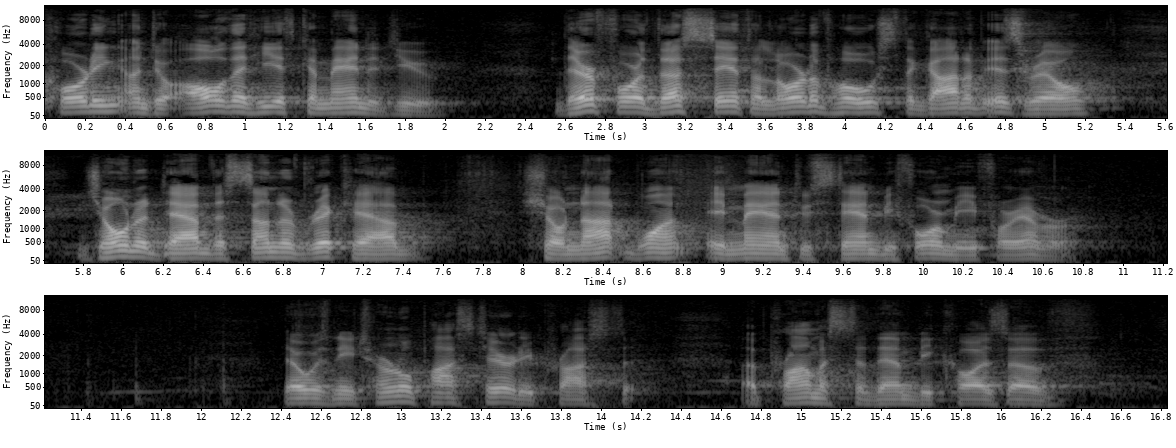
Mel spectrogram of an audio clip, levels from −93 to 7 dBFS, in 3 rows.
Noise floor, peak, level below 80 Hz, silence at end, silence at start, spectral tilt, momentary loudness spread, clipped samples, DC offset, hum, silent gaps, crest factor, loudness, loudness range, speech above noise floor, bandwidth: -73 dBFS; -10 dBFS; -78 dBFS; 0.5 s; 0 s; -4 dB/octave; 11 LU; under 0.1%; under 0.1%; none; none; 24 dB; -34 LUFS; 8 LU; 39 dB; 11.5 kHz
